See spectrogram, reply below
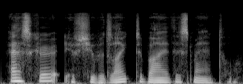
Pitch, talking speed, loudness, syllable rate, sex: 110 Hz, 245 wpm, -20 LUFS, 5.1 syllables/s, male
